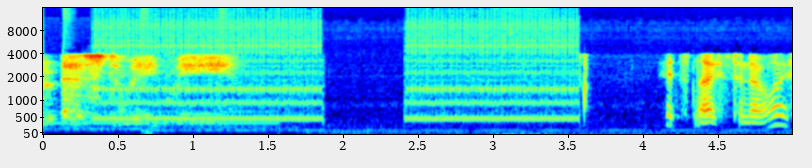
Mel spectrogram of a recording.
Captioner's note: phone ringing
